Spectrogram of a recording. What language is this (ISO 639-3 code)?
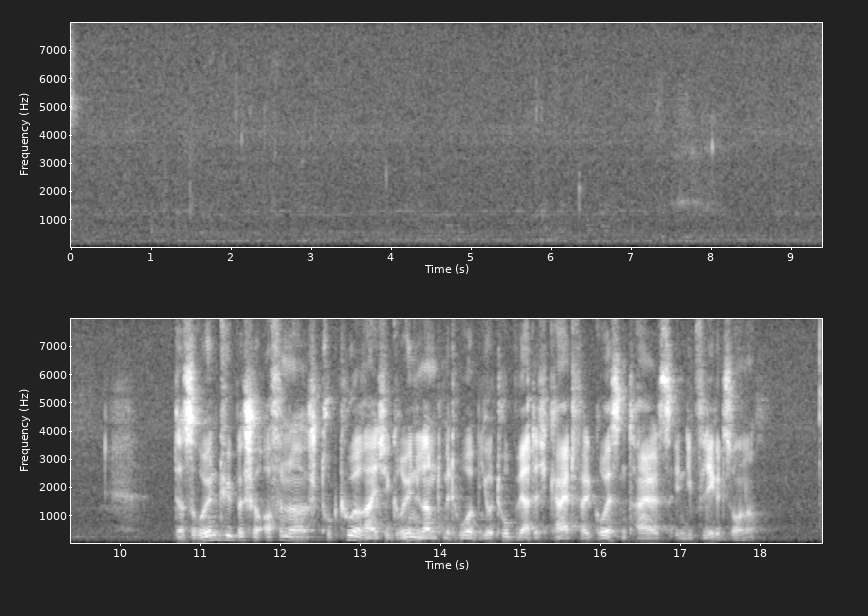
deu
